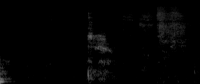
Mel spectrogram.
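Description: Mostly quiet room with faint, soft whispered voice sounds about a second in and again shortly after.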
